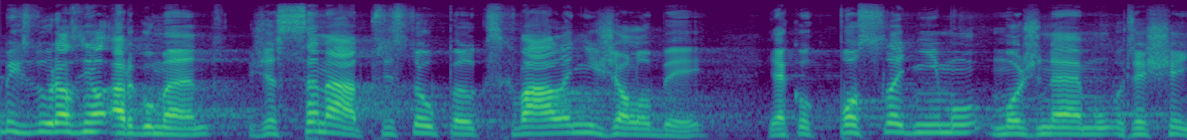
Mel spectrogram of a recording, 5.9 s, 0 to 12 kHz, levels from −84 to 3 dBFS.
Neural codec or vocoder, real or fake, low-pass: none; real; 10.8 kHz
